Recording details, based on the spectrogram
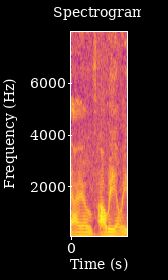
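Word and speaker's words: Aioi: Clock tower, walk over the Aoi Bridge, A-I-O-I it's spelt, because I think that was actually the target.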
